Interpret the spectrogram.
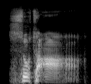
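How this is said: It is said as two Japanese-style syllables. "kasi may malakas yung accent ng Japanese"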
